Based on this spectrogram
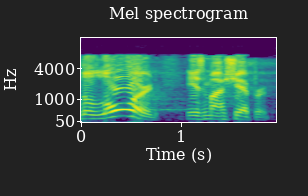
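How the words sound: The stress falls on the word 'is'. God is alive and present right now. "placing emphasis on the simple fact that, man, you have a God who lives"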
